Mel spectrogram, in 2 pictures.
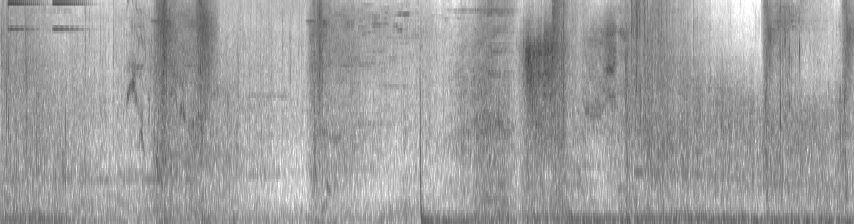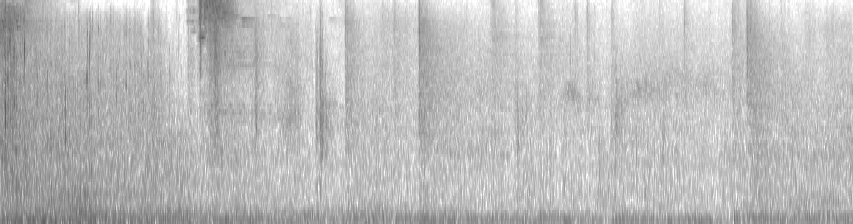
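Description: A Confringo fire spell explodes in Hogwarts Legacy with a loud booming blast, followed by sustained rumbling and crackling magical impacts that fade slowly over several seconds.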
